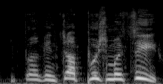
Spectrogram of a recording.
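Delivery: high, strained mock outburst; imitating a seatback-kicked passenger, high mock outburst; mock angry passenger. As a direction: bark it like an annoyed passenger. Angry airplane passenger quote.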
